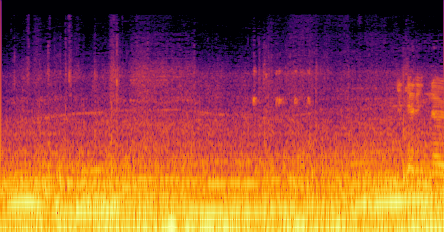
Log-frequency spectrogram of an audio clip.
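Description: A Suzuki Cappuccino car engine runs at a steady, loud idle rumble that stays close and constant, with people talking over it.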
